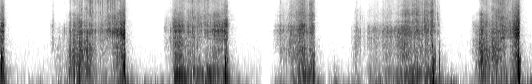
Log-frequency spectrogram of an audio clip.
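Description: A thin metal pick pokes down into the top of the soft, porous black foam windscreen on the right microphone and scratches it. Five separate bursts of dense, scratchy crackling and rustling, like tearing, come through with silence between them. The sound is broad and bright, and each burst ends abruptly.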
